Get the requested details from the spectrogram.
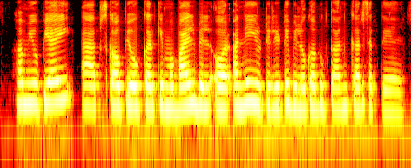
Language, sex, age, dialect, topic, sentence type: Hindi, female, 18-24, Hindustani Malvi Khadi Boli, banking, statement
